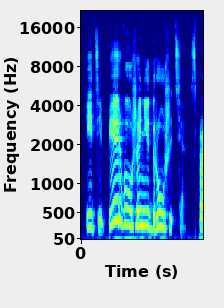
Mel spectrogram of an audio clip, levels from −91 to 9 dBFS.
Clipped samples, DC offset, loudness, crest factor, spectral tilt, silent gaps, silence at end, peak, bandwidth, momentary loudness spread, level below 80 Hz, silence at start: under 0.1%; under 0.1%; -32 LUFS; 18 dB; -2.5 dB/octave; none; 0 s; -14 dBFS; 18 kHz; 14 LU; -70 dBFS; 0.1 s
